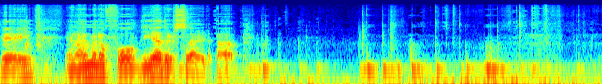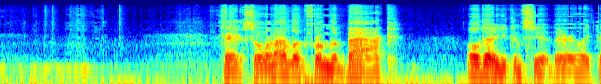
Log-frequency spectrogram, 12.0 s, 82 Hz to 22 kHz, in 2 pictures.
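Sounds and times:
paper rustling and creasing: 0:03.8 - 0:07.4.

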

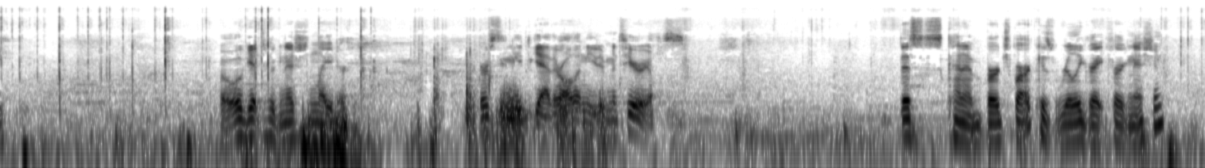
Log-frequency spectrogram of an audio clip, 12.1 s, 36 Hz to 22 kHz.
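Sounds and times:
wood fire crackling and popping: 0:00.0 - 0:08.9, 0:10.5 - 0:12.0.

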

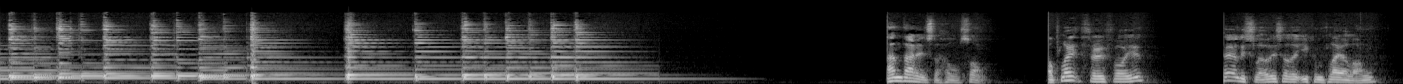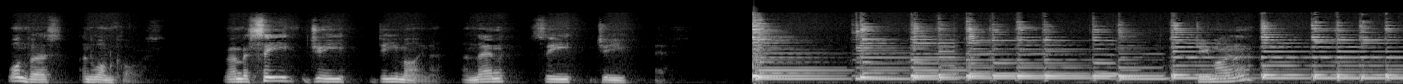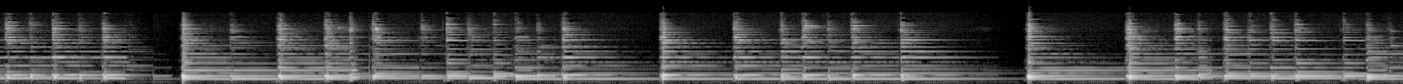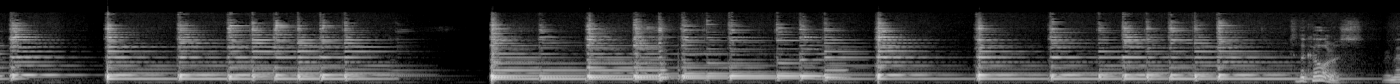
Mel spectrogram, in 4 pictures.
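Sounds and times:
ukulele strummed slowly: 0:00.0 - 0:07.5, 0:21.6 - 0:56.0.

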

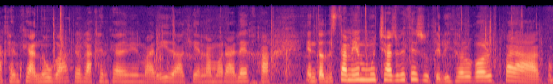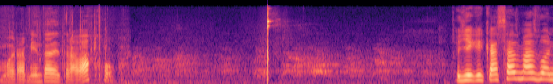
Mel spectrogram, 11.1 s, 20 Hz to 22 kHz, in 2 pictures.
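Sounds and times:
golf club striking ball: 0:08.2 - 0:08.4.

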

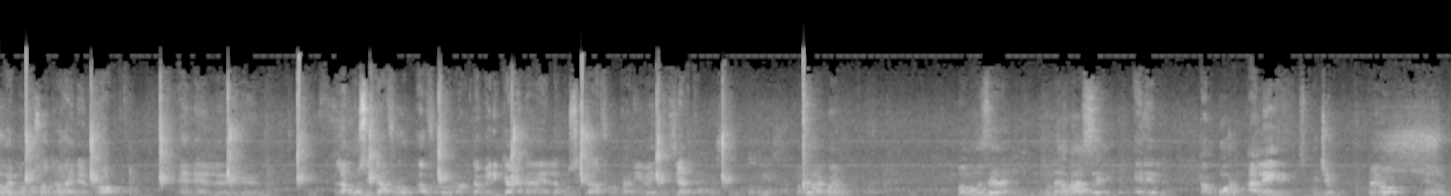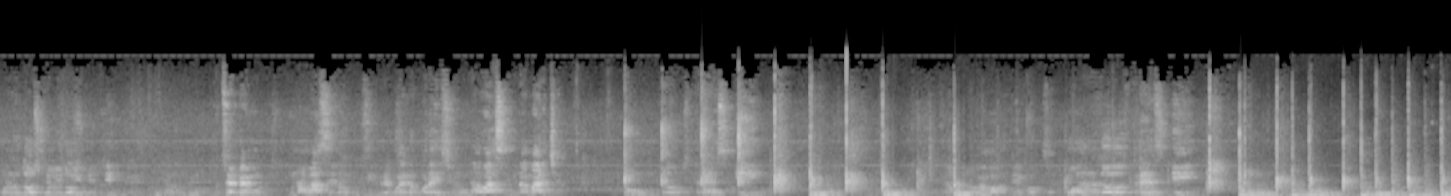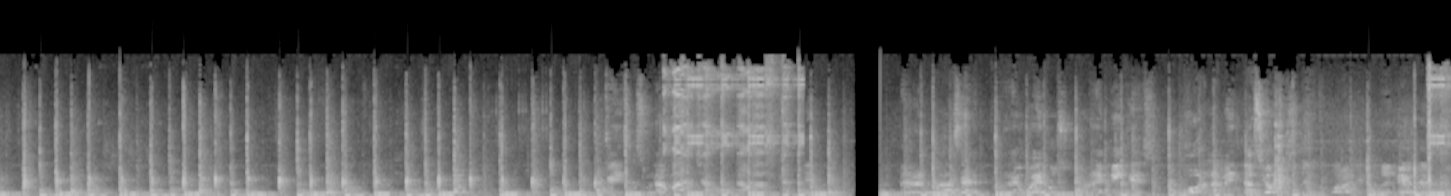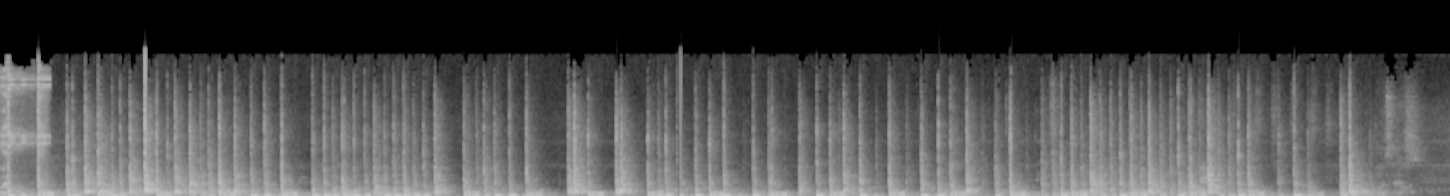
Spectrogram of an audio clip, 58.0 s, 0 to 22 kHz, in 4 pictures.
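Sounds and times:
other percussion: 0:00.0 - 0:07.5, 0:20.8 - 0:24.5, 0:26.6 - 0:57.3
hand drum steady rhythm: 0:26.9 - 0:41.1, 0:41.9 - 0:57.1.

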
